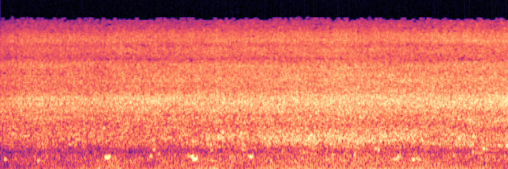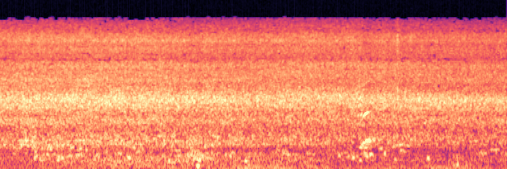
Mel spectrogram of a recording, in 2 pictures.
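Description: Ocean waves break and wash steadily onto a beach.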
